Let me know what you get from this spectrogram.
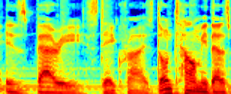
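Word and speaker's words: Barry Steakfries: murders innocent people and yes his name is barry stake rise don't tell me that is pronounced diak freyas or anything like that the company is working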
